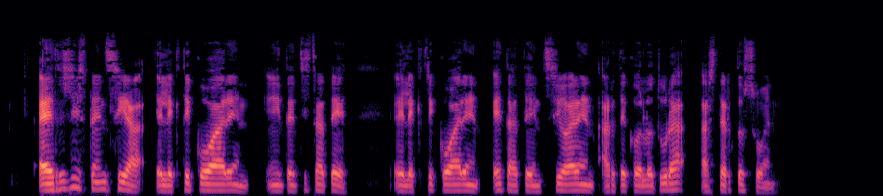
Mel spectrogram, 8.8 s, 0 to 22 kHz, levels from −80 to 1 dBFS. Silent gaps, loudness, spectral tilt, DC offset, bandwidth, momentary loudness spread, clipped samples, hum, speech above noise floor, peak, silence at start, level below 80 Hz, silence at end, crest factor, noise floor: none; -25 LUFS; -4 dB/octave; under 0.1%; 11 kHz; 12 LU; under 0.1%; none; 55 dB; 0 dBFS; 0.4 s; -72 dBFS; 1.1 s; 26 dB; -81 dBFS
